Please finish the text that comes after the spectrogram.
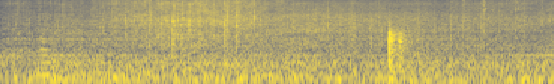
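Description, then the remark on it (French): Oil, just put in a frying pan, sizzles steadily, a dense crackling hiss that stays even throughout, with one sharp pop near the end and no voices. “Donc là, j'ai mis de l'huile euh, sur la poêle, exactement comme si vous allez cuire petit blanc de poulet.”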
